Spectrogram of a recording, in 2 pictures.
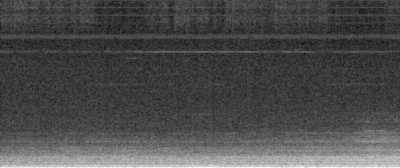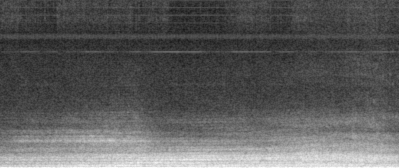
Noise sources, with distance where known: background noise

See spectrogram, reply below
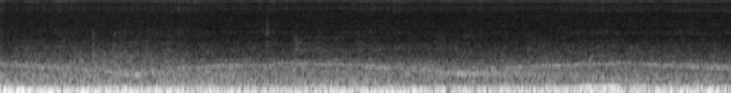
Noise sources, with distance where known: siren, far

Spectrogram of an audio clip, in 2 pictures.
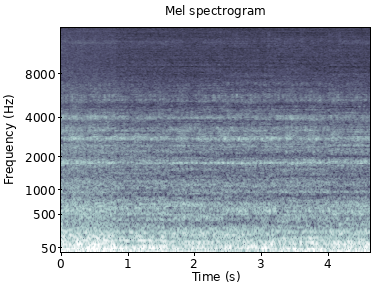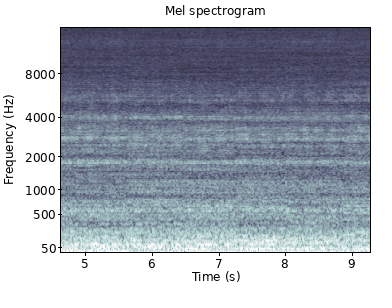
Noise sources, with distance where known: background noise

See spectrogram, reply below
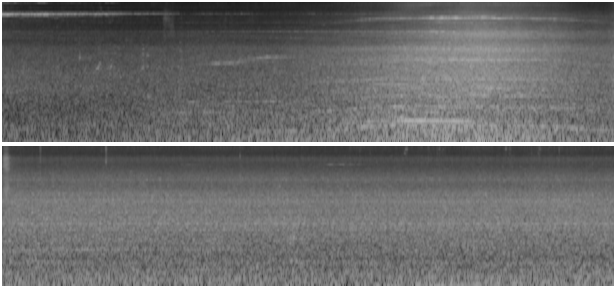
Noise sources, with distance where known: large-sounding engine, near

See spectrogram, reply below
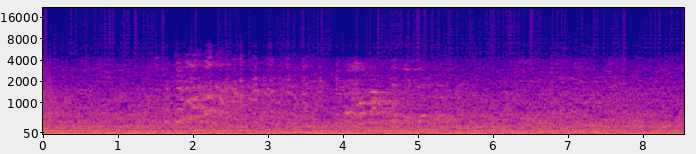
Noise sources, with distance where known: person or small group talking, far

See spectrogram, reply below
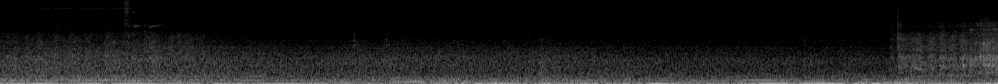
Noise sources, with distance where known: medium-sounding engine, far; large-sounding engine, near

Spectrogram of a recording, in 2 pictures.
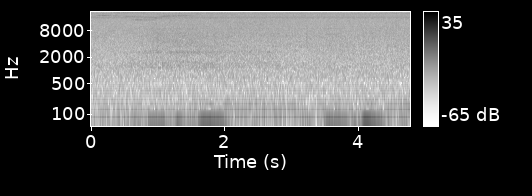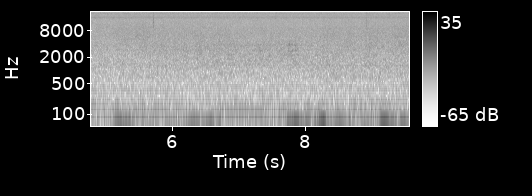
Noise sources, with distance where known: engine of unclear size, far

